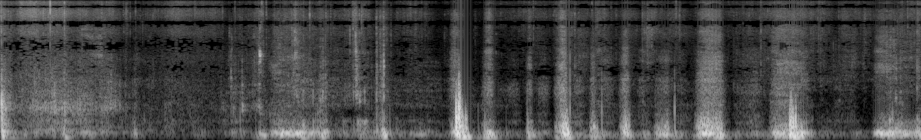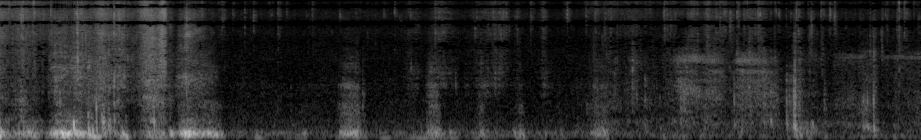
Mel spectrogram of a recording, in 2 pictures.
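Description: A calf munches hay close by.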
